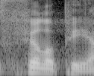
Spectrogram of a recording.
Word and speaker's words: Philippi: We're going to finish by talking about the city of Philippi, or the city of Philippi. I understand that's actually the correct pronunciation.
